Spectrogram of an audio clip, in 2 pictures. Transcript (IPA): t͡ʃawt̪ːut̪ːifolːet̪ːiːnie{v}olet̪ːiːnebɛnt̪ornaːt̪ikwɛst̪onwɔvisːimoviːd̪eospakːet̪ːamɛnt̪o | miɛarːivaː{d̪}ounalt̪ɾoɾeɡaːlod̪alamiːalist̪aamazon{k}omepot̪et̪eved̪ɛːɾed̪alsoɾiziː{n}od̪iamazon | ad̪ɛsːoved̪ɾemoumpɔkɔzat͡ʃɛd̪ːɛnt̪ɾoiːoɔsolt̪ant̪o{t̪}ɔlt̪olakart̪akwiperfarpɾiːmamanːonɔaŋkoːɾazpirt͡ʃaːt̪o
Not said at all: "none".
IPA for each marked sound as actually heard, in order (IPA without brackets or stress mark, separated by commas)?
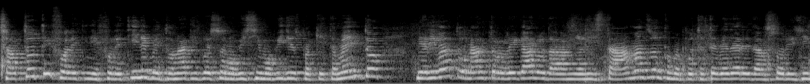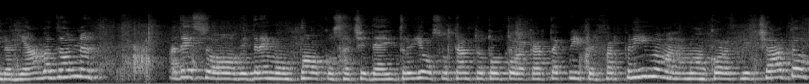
f, t̪, k, n, t̪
